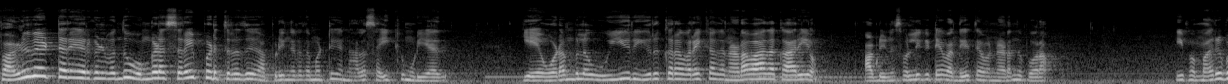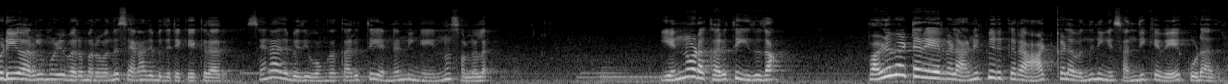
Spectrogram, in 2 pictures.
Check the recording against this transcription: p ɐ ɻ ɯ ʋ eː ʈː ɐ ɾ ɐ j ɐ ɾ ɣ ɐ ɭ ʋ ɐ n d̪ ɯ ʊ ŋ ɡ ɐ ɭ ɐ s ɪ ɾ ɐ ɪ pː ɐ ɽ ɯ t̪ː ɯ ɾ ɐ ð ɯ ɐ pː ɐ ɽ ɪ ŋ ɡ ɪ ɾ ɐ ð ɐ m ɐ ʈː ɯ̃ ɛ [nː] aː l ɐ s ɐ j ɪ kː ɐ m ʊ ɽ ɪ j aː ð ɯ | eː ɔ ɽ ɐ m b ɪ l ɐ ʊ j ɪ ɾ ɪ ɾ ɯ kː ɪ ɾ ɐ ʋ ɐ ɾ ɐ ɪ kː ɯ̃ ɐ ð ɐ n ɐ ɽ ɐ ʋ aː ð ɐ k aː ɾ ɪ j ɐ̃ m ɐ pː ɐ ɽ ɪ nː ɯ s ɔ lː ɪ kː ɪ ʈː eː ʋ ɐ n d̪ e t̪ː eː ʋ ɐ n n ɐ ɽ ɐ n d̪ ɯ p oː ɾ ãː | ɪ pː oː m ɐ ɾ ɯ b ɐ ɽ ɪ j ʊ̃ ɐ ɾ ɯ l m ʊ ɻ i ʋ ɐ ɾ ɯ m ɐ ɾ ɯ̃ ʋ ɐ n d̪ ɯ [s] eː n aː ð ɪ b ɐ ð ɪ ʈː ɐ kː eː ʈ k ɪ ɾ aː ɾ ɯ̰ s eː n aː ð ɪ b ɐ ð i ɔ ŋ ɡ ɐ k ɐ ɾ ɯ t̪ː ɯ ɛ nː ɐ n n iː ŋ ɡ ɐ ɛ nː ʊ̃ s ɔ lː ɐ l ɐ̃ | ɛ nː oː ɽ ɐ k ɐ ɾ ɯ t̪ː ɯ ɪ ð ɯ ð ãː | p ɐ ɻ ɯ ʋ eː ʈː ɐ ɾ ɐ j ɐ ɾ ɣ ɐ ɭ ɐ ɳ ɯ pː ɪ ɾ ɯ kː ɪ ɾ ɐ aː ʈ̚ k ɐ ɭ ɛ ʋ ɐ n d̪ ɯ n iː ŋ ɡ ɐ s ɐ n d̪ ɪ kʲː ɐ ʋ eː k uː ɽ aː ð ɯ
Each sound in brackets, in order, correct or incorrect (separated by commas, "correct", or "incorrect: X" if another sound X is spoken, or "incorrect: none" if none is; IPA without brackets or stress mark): correct, correct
